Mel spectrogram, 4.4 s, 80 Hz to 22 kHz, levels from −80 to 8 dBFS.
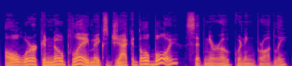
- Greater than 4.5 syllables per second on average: No, 4.4 syllables/s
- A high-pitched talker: No, low, 125 Hz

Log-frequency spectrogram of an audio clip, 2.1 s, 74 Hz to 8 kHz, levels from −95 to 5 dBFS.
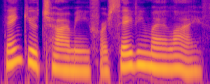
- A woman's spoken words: Yes, female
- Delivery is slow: No, average, 200 wpm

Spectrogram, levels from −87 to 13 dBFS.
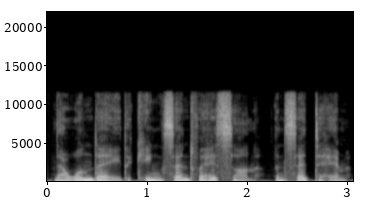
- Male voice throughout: No, female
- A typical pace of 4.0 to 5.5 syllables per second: Yes, 5.1 syllables/s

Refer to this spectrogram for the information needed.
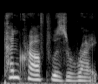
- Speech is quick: No, average, 180 wpm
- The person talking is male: No, female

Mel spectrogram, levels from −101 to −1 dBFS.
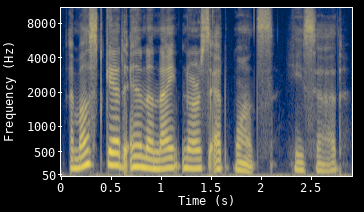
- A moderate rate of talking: No, fast, 225 wpm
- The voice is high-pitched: No, medium, 180 Hz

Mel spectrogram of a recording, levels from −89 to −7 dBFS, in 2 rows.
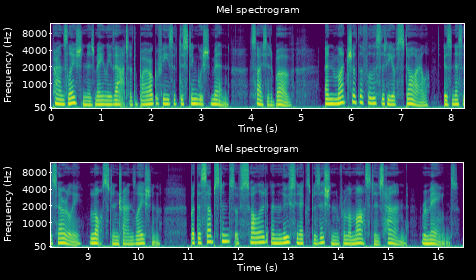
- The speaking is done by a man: No, female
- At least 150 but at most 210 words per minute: No, average, 140 wpm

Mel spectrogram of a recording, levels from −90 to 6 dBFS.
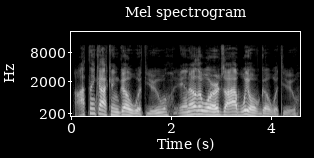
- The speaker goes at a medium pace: Yes, average, 195 wpm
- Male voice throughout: Yes, male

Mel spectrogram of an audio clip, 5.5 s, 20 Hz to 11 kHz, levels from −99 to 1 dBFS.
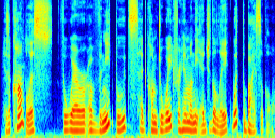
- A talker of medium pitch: Yes, medium, 155 Hz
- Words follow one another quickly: Yes, fast, 250 wpm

